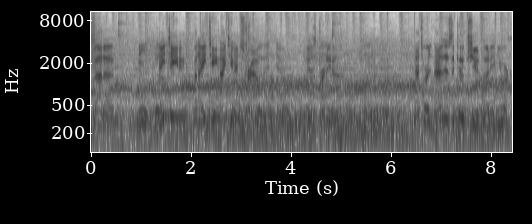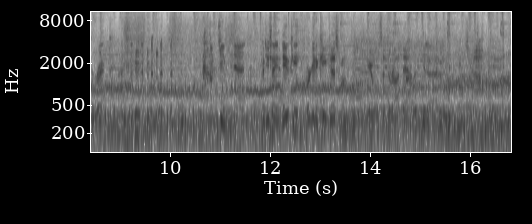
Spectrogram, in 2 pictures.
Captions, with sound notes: About a 18, 19 inch trout. It is pretty, huh? That is the poop shoot, buddy, you are correct. (men laughing) - I'm keeping that. - What did you say? Dookie? We're gonna keep this one. Here, we'll set the rod down. - Good job, dude.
